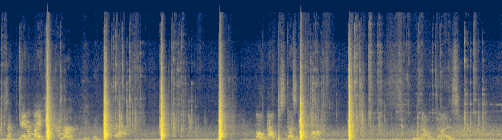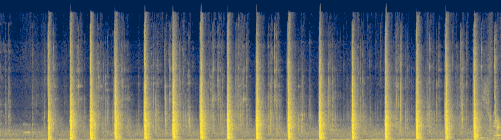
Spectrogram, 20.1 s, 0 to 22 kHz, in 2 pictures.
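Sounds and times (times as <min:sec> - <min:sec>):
hammer striking plastic casing: 0:00.9 - 0:01.3, 0:02.1 - 0:03.8, 0:06.0 - 0:07.4, 0:11.0 - 0:20.0.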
